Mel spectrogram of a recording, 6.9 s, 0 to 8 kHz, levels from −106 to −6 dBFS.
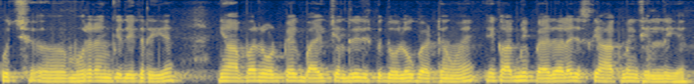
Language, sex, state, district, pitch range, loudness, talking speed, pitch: Hindi, male, Chhattisgarh, Bilaspur, 110-125 Hz, -13 LUFS, 275 wpm, 120 Hz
